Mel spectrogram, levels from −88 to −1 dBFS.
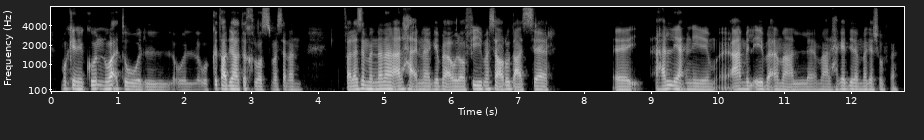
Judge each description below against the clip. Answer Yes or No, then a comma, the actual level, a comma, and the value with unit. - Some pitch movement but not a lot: No, narrow, 2.3 semitones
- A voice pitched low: Yes, low, 110 Hz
